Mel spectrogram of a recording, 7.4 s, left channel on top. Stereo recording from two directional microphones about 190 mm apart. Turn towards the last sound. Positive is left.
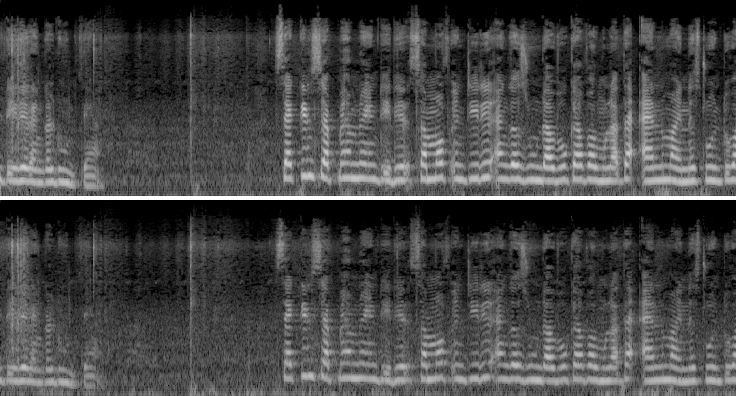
turn(degrees=45)  # may be behind; listen again after turning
